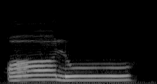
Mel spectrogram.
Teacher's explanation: आगे देखो, क़ाफ अलिफ ज़बर क़ा, अलिफ मद्दा, एक अलिफ के बराबर खींच कर पढ़ेंगे। लाम वाव पेश लू, वाव मद्दा, दोनों को भी इक्वल खींचेंगे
